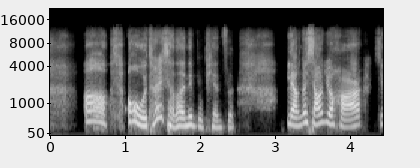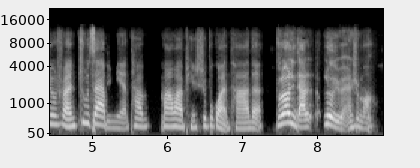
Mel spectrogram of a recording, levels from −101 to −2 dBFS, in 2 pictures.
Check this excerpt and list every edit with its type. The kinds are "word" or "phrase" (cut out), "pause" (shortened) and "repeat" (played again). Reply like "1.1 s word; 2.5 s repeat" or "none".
5.2 s word; 7.3 s pause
